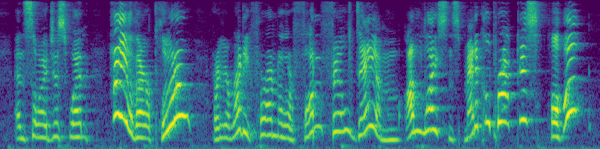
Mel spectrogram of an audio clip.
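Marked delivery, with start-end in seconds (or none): 1.1-5.8 high, loud cartoon voice with swinging pitch. Retelling a cartoon impressions bit with a coworker: Mickey Mouse impression. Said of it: "I can do a pretty okay Mickey Mouse impression".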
